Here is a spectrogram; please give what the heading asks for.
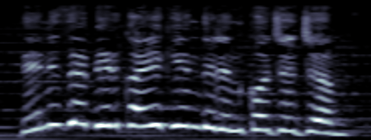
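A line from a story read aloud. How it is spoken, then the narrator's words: Shout. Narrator (Turkish): diye bağırdı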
